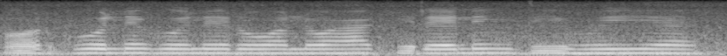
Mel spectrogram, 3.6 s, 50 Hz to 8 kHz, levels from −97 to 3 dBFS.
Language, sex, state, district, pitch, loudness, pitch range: Hindi, female, Jharkhand, Palamu, 215 Hz, -14 LUFS, 210-220 Hz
